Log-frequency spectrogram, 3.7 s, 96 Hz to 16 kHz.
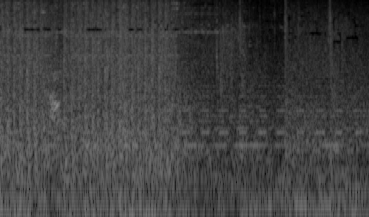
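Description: Gunfire rattles in the Halo 2 video game, a steady stream of rapid shots that thins out partway through, moderately loud, with a voice underneath.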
